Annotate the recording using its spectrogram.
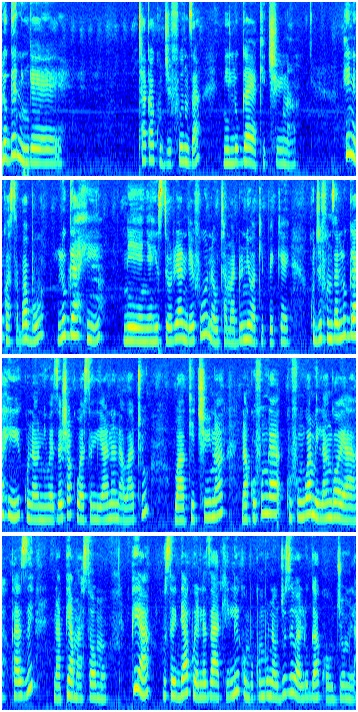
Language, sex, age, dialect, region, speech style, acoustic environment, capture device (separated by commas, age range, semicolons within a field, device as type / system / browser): Swahili, female, 18-24, Kenya - Nairobi Sheng-influenced, Kenya, happy, silence, desktop / Windows / Chrome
